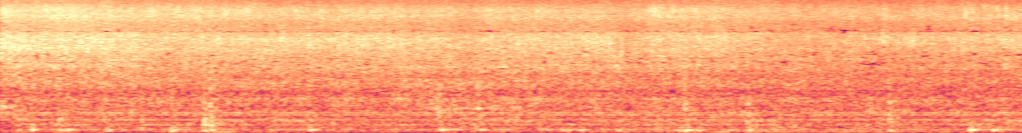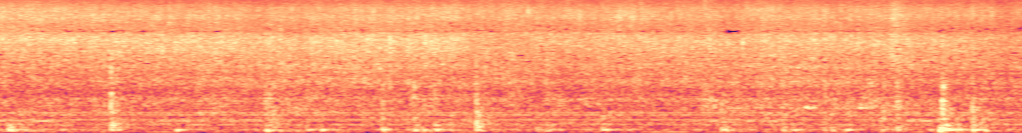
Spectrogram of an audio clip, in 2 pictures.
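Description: Margarine and chopped chocolate melting and sizzling in a pan over low heat, stirred with a silicone spatula that scrapes softly now and then. The steady hiss slowly fades.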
